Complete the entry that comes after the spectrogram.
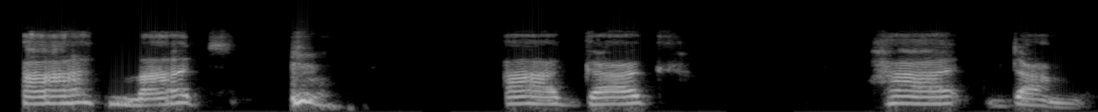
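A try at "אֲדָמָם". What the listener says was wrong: Beautiful. To point out, you said it beautifully.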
